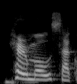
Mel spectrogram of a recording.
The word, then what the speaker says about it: Hermosa: Hermosa, con J, la H, porque la pronuncian.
